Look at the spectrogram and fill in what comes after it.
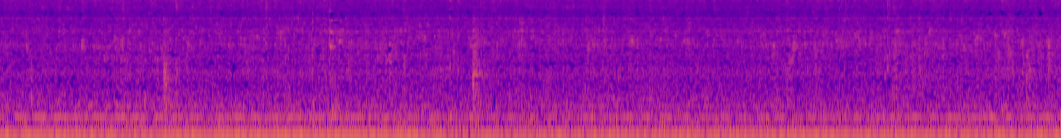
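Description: Chicken patties sizzling steadily as they shallow-fry in oil in a nonstick pan, over a steady low hum, with a few faint taps.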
